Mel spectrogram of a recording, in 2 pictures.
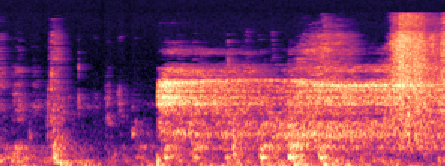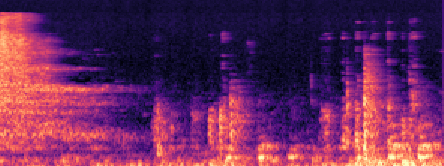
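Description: A sheet of paper rustles as it slides across a table.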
